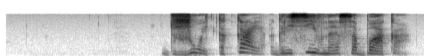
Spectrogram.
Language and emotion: Russian, angry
